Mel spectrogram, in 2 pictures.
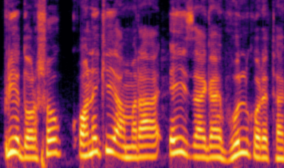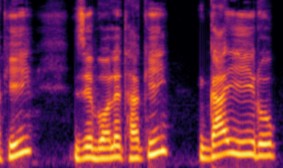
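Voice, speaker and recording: A man's voice: on the high side, fairly quick, no room sound. A man teaching careful pronunciation of an Arabic prayer, patiently repeating words and stretching out the long vowels for learners. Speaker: Quran recitation teacher. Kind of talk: slow pronunciation lesson with drawn-out Arabic recitation.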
